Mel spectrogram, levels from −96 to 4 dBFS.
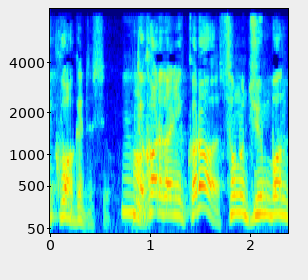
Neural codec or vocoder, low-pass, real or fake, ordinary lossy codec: none; 7.2 kHz; real; none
